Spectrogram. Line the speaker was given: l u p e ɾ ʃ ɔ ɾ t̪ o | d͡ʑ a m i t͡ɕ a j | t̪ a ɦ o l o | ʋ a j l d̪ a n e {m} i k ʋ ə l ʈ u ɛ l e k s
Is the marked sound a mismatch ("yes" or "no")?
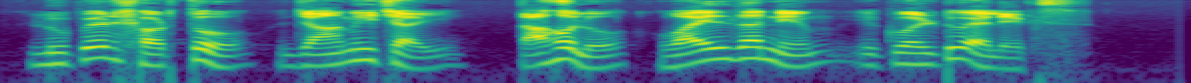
no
